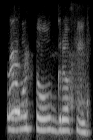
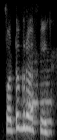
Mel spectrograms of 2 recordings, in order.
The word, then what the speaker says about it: photography: me photography no like when we pronounce photo individually it's photo right but when you group it with graphy it would be pronounced like this just a second photography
